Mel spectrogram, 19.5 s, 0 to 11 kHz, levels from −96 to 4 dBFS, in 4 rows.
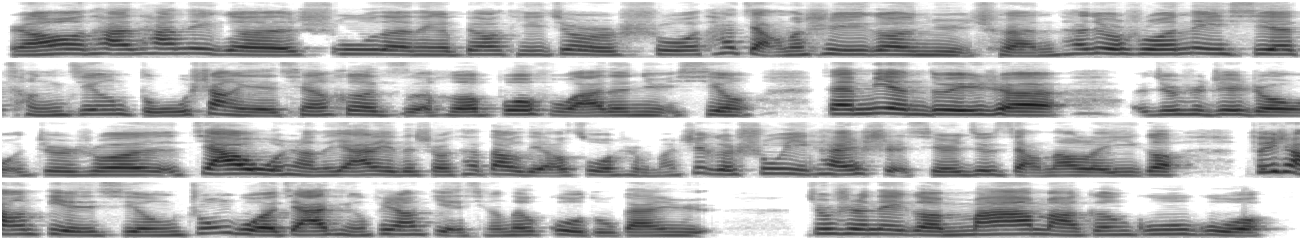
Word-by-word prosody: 然 220 Hz, +3 st, +2 dB
后 275 Hz, 0 st, +3 dB
它 270 Hz, -1 st, +1 dB
它 290 Hz, +1 st, -2 dB
那 290 Hz, -1 st, -3 dB
个 215 Hz, -4 st, +2 dB
书 260 Hz, +5 st, -6 dB
的 235 Hz, -2 st, +1 dB
那 220 Hz, -, -6 dB
个 215 Hz, -, -3 dB
标 235 Hz, +2 st, -4 dB
题 230 Hz, -1 st, -11 dB
就 250 Hz, +2 st, -3 dB
是 210 Hz, -, -3 dB
说 235 Hz, +1 st, -6 dB
它 320 Hz, +6 st, -6 dB
讲 300 Hz, -, -1 dB
的 220 Hz, -, -2 dB
是 270 Hz, -, -7 dB
一 240 Hz, 0 st, -3 dB
个 230 Hz, -1 st, +1 dB
女 205 Hz, -5 st, -6 dB
权。 180 Hz, 0 st, -5 dB
它 270 Hz, +3 st, -4 dB
就 285 Hz, -2 st, +2 dB
说 270 Hz, -1 st, +2 dB
那 285 Hz, -2 st, -2 dB
些 260 Hz, 0 st, 0 dB
曾 210 Hz, -4 st, -7 dB
经 255 Hz, +3 st, -5 dB
读 195 Hz, 0 st, -5 dB
上 205 Hz, -, +1 dB
野 180 Hz, -1 st, +1 dB
千 210 Hz, +4 st, -3 dB
鹤 225 Hz, -2 st, -1 dB
子 190 Hz, -2 st, -6 dB
和 190 Hz, 0 st, +1 dB
波 245 Hz, +4 st, +3 dB
伏 220 Hz, -6 st, -12 dB
娃 180 Hz, -1 st, +2 dB
的 195 Hz, -, -1 dB
女 195 Hz, -1 st, -7 dB
性， 200 Hz, -1 st, -2 dB, 0.3 s
在 265 Hz, 0 st, +7 dB
面 280 Hz, -2 st, +3 dB
对 245 Hz, -1 st, +5 dB
着， 200 Hz, -4 st, +8 dB, 0.3 s
就 235 Hz, +1 st, -2 dB
是 245 Hz, -2 st, -4 dB
这 245 Hz, 0 st, +1 dB
种 190 Hz, -3 st, +2 dB
就 215 Hz, 0 st, -6 dB
是 200 Hz, -, -5 dB
说 210 Hz, -1 st, +3 dB
家 260 Hz, +7 st, +8 dB
务 265 Hz, -3 st, +5 dB
上 210 Hz, -4 st, -5 dB
的 200 Hz, -, -8 dB
压 215 Hz, 0 st, +1 dB
力 215 Hz, -, -3 dB
的 205 Hz, -, -5 dB
时 205 Hz, -, -12 dB
候， -, -, -3 dB
她 250 Hz, +4 st, -9 dB
到 240 Hz, -3 st, 0 dB
底 190 Hz, -, -5 dB
要 180 Hz, 0 st, -2 dB
做 200 Hz, 0 st, -5 dB
什 190 Hz, -, -12 dB
么？ 185 Hz, +3 st, -16 dB
这 320 Hz, -, -9 dB
个 245 Hz, -, -1 dB
书 290 Hz, +3 st, -4 dB
一 260 Hz, -, -4 dB
开 245 Hz, -1 st, +1 dB
始， 265 Hz, -, -8 dB
其 205 Hz, -, -7 dB
实 195 Hz, -, -2 dB
就 230 Hz, +1 st, -4 dB
讲 175 Hz, -3 st, -4 dB
到 190 Hz, +1 st, -1 dB
了 185 Hz, -1 st, +1 dB
一 190 Hz, +2 st, -7 dB
个 205 Hz, 0 st, +1 dB, 0.3 s
非 400 Hz, -, +1 dB
常 260 Hz, -8 st, +3 dB
典 220 Hz, -6 st, -1 dB
型， 200 Hz, 0 st, -3 dB
中 310 Hz, +8 st, -5 dB
国 210 Hz, -6 st, +6 dB
家 210 Hz, +1 st, +4 dB
庭 210 Hz, -3 st, -7 dB
非 260 Hz, -, -2 dB
常 235 Hz, 0 st, -1 dB
典 175 Hz, -, -5 dB
型 185 Hz, +1 st, -11 dB
的 205 Hz, 0 st, -1 dB
过 215 Hz, 0 st, -1 dB
度 175 Hz, -2 st, -10 dB
干 185 Hz, 0 st, -1 dB
预。 185 Hz, +2 st, -8 dB, 0.3 s
就 285 Hz, -, -2 dB
是 280 Hz, -1 st, +1 dB
那 265 Hz, -2 st, -2 dB
个 215 Hz, -3 st, +2 dB
妈 245 Hz, +4 st, +4 dB
妈 215 Hz, -5 st, +1 dB
跟 225 Hz, +2 st, -6 dB
姑 255 Hz, +2 st, -4 dB
姑 195 Hz, -5 st, +2 dB
220 Hz, 340 characters per minute, -20 LUFS, 200-255 Hz, 0.3 s, 着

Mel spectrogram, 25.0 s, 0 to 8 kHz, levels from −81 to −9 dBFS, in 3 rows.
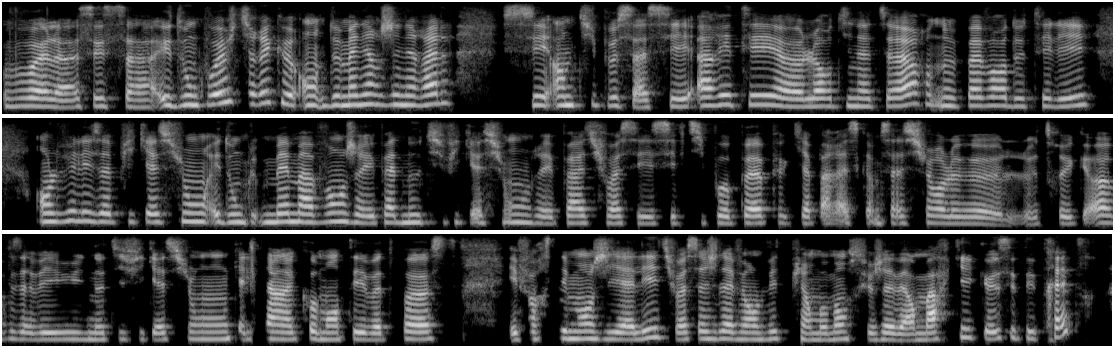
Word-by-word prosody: Voilà 205 Hz, -3 st, +3 dB
c'est 215 Hz, +2 st, 0 dB
ça 195 Hz, -3 st, -2 dB
et 235 Hz, -, +4 dB
donc 245 Hz, +2 st, -1 dB
ouais, 275 Hz, +4 st, +5 dB
je 335 Hz, -, -5 dB
dirais 290 Hz, +2 st, +2 dB
qu'en 245 Hz, -4 st, +1 dB
de 220 Hz, +3 st, -2 dB
manière 255 Hz, +2 st, +4 dB
générale 255 Hz, +3 st, +3 dB, 0.4 s
c'est 240 Hz, -1 st, 0 dB
un 240 Hz, +1 st, +2 dB
petit 240 Hz, +1 st, -6 dB
peu 230 Hz, -1 st, -3 dB
ça. 215 Hz, -4 st, 0 dB
C'est 200 Hz, +2 st, -1 dB
arrêter, 255 Hz, +1 st, +3 dB
heu, 205 Hz, -1 st, +4 dB
l'ordinateur, 210 Hz, +5 st, +2 dB
ne 225 Hz, -2 st, -3 dB
pas 225 Hz, +2 st, +3 dB
avoir 230 Hz, 0 st, 0 dB
de 210 Hz, -, -5 dB
télé, 215 Hz, +3 st, -1 dB, 0.4 s
enlever 230 Hz, +2 st, -1 dB
les 240 Hz, -2 st, -1 dB
applications 220 Hz, +1 st, -1 dB
et 215 Hz, -, -2 dB
donc 210 Hz, -1 st, -4 dB
même 225 Hz, +1 st, +3 dB
avant 220 Hz, +2 st, +2 dB
j'avais 195 Hz, -3 st, 0 dB
pas 205 Hz, +2 st, +1 dB
de 200 Hz, -, -9 dB
notifications, 205 Hz, 0 st, -3 dB
j'avais 180 Hz, -2 st, -4 dB
pas 190 Hz, +2 st, -1 dB
tu 190 Hz, -, -3 dB
vois 185 Hz, -1 st, -1 dB
ces 185 Hz, -1 st, -6 dB
ces 180 Hz, +1 st, -3 dB
petits 190 Hz, +1 st, -5 dB
pop-up 190 Hz, 0 st, +1 dB
qui 185 Hz, -, -5 dB
apparaissent 180 Hz, -, -3 dB
comme -, -, -9 dB
ça 190 Hz, -1 st, -3 dB
sur 190 Hz, 0 st, +1 dB
le 180 Hz, -4 st, -2 dB
le 165 Hz, -, -11 dB
truc: 180 Hz, -1 st, -6 dB
«Oh 200 Hz, 0 st, +3 dB
vous 195 Hz, -, -10 dB
avez 180 Hz, 0 st, -2 dB
eu 185 Hz, 0 st, -5 dB
une 180 Hz, 0 st, -8 dB
notification, 185 Hz, +1 st, -3 dB
quelqu'un 190 Hz, 0 st, +2 dB
a 185 Hz, -, +4 dB
commenté 185 Hz, -1 st, -1 dB
votre 175 Hz, 0 st, -2 dB
post» 190 Hz, -1 st, +2 dB, 0.3 s
et 175 Hz, -, 0 dB
forcément 195 Hz, +1 st, -1 dB
j'y 190 Hz, -1 st, +3 dB
allais, 195 Hz, +7 st, +4 dB
tu 235 Hz, -, -2 dB
vois? 180 Hz, -, +3 dB
Ça 195 Hz, +2 st, 0 dB
je 195 Hz, -, +1 dB
l'avais 190 Hz, -2 st, +1 dB
enlevé 185 Hz, +2 st, -1 dB
depuis 195 Hz, -1 st, -6 dB
un 170 Hz, -, 0 dB
moment 175 Hz, +2 st, -2 dB
parce 195 Hz, -, -5 dB
que 175 Hz, -, -4 dB
j'avais 175 Hz, -2 st, +2 dB
remarqué 200 Hz, -, +2 dB
que 190 Hz, -, 0 dB
c'était 205 Hz, -3 st, -6 dB
traître 245 Hz, -, 0 dB
200 Hz, 200 wpm, -25 LUFS, 185-225 Hz, 0.4 s, ouais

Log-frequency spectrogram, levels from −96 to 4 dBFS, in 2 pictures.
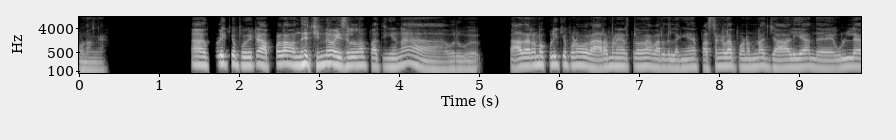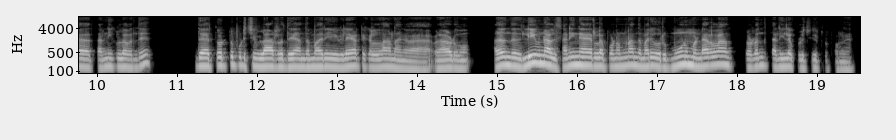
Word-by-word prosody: போனோங்க. 110 Hz, -2 st, -7 dB, 1.2 s
ஆ -, -, +3 dB, 0.2 s
குளிக்க 195 Hz, 0 st, +3 dB
போயிட்டு 175 Hz, +2 st, +3 dB
அப்பலாம் 190 Hz, +3 st, +4 dB
வந்து 180 Hz, +2 st, +7 dB
சின்ன 185 Hz, +3 st, +3 dB
வயசுலலாம் 175 Hz, 0 st, +4 dB
பாத்தீங்கன்னா, 155 Hz, +5 st, -1 dB, 0.5 s
ஒரு 120 Hz, 0 st, -6 dB, 0.6 s
சாதாரணமா 165 Hz, +5 st, +4 dB
குளிக்க 180 Hz, +1 st, 0 dB
போனா 175 Hz, +1 st, 0 dB
ஒரு 155 Hz, -, +3 dB
1/2 145 Hz, +3 st, +2 dB
மணி 165 Hz, 0 st, 0 dB
நேரத்துலலாம் 160 Hz, 0 st, -1 dB
வரதில்லைங்க. 140 Hz, -1 st, -2 dB, 0.2 s
பசங்களலா 165 Hz, +4 st, 0 dB
போனோம்னா, 150 Hz, +2 st, -2 dB
ஜாலியா 145 Hz, +3 st, 0 dB
அந்த 145 Hz, -3 st, -4 dB, 0.2 s
உள்ள 155 Hz, +2 st, 0 dB, 0.3 s
தண்ணிக்குள்ள 150 Hz, +1 st, -4 dB
வந்து, 155 Hz, +7 st, -6 dB, 0.6 s
இந்த 160 Hz, 0 st, +1 dB
தொட்டு 170 Hz, +1 st, -3 dB
புடிச்சு 160 Hz, -1 st, -6 dB
விளாடுறது, 150 Hz, -1 st, +1 dB
அந்த 150 Hz, 0 st, -3 dB
மாரி 150 Hz, 0 st, 0 dB, 0.2 s
விளையாட்டுக்கள்லாம் 150 Hz, -1 st, -2 dB
நாங்க 130 Hz, -1 st, -5 dB, 0.3 s
விளையாடுவோம். 130 Hz, 0 st, -3 dB, 0.3 s
அதுவும் 170 Hz, +3 st, +2 dB
இந்த 165 Hz, -2 st, +1 dB
லீவ் 205 Hz, 0 st, +5 dB
நாள் 160 Hz, -6 st, +2 dB
சனி, 165 Hz, +4 st, -1 dB
ஞாயிறுல 165 Hz, -2 st, +1 dB
போனோம்னா, 160 Hz, +3 st, -2 dB
அந்த 160 Hz, -2 st, -3 dB
மாரி 165 Hz, +1 st, 0 dB
ஒரு 145 Hz, -, -4 dB
3 185 Hz, +1 st, +2 dB
மணி 160 Hz, 0 st, 0 dB
நேரம்லாம் 180 Hz, +2 st, 0 dB, 0.2 s
தொடர்ந்து 155 Hz, +3 st, -5 dB
தண்ணியில 150 Hz, +1 st, -2 dB
குளிச்சிக்ட்டு 135 Hz, -1 st, -11 dB
இருப்போங்க. 115 Hz, -2 st, -13 dB
155 Hz, 155 wpm, -23 LUFS, 145-170 Hz, 1.2 s, வந்து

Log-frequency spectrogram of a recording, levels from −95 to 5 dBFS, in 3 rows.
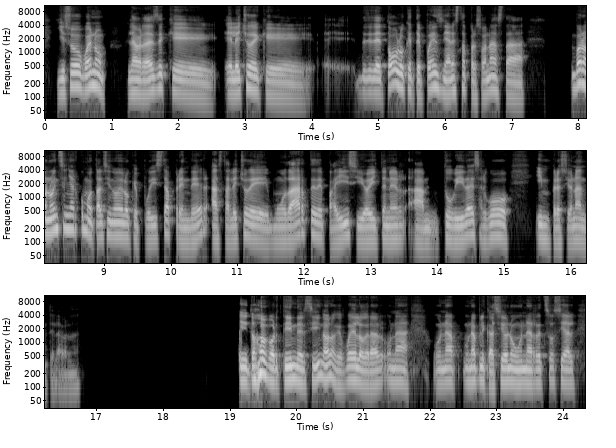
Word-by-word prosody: Y 125 Hz, -, -5 dB
eso, 170 Hz, +6 st, +3 dB
bueno, 165 Hz, +3 st, +2 dB, 0.3 s
la 125 Hz, +1 st, +2 dB
verdad 120 Hz, +1 st, +5 dB
es 140 Hz, +3 st, -1 dB
de 160 Hz, -1 st, -2 dB
que, 115 Hz, -8 st, -1 dB
el 120 Hz, 0 st, 0 dB
hecho 125 Hz, +6 st, +1 dB
de 145 Hz, -4 st, +3 dB
que, 105 Hz, -, -4 dB
eh, 475 Hz, -2 st, -24 dB
de 130 Hz, -, -10 dB
de 130 Hz, -1 st, +4 dB
todo 180 Hz, +4 st, +2 dB
lo 165 Hz, -3 st, +3 dB
que 145 Hz, -, -1 dB
te 120 Hz, -, -2 dB
puede 155 Hz, +3 st, 0 dB
enseñar 135 Hz, -6 st, 0 dB
esta 155 Hz, +3 st, -5 dB
persona 120 Hz, +7 st, -2 dB
hasta 105 Hz, -7 st, -3 dB, 0.7 s
bueno, 195 Hz, +4 st, +6 dB
no 165 Hz, +2 st, +5 dB
enseñar 195 Hz, 0 st, -2 dB
como 190 Hz, -5 st, -2 dB
tal, 130 Hz, 0 st, +1 dB
sino 140 Hz, 0 st, -1 dB
de 135 Hz, -, +3 dB
lo 130 Hz, -, -1 dB
que 120 Hz, -, -6 dB
pudiste 115 Hz, +4 st, -6 dB
aprender, 110 Hz, -7 st, -3 dB
hasta 110 Hz, -1 st, -1 dB
el 110 Hz, -, -5 dB
hecho 140 Hz, +6 st, -3 dB
de 115 Hz, -5 st, +1 dB
mudarte 115 Hz, +9 st, +2 dB
de 130 Hz, -2 st, -1 dB
país 120 Hz, +4 st, -4 dB
y 110 Hz, -, -3 dB
hoy 110 Hz, -1 st, +1 dB
tener 115 Hz, 0 st, -3 dB
ah, 100 Hz, -1 st, 0 dB, 0.2 s
tu 120 Hz, -3 st, -3 dB
vida, 115 Hz, +5 st, +1 dB
es 145 Hz, 0 st, -4 dB
algo 125 Hz, +2 st, -1 dB, 0.4 s
impresionante, 110 Hz, -2 st, -4 dB
la -, -, -15 dB
verdad. 95 Hz, +1 st, -17 dB, 2.4 s
Y 140 Hz, -2 st, +4 dB
todo 195 Hz, +8 st, +7 dB
por 135 Hz, -1 st, +4 dB
Tinder. 140 Hz, -3 st, +4 dB
Sí, 145 Hz, +6 st, -1 dB
no, 150 Hz, -3 st, +4 dB
lo 165 Hz, -6 st, 0 dB
que 115 Hz, -2 st, -4 dB
puede 145 Hz, +4 st, +3 dB
lograr 120 Hz, -1 st, +2 dB
una 130 Hz, -4 st, -2 dB, 0.3 s
una 130 Hz, +2 st, -2 dB
una 135 Hz, 0 st, 0 dB
aplicación 130 Hz, -1 st, 0 dB
o 130 Hz, -, +2 dB
una 125 Hz, 0 st, +2 dB
red 130 Hz, 0 st, -3 dB
social, 130 Hz, -2 st, -3 dB
130 Hz, 175 wpm, -23 LUFS, 115-145 Hz, 2.4 s, todo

